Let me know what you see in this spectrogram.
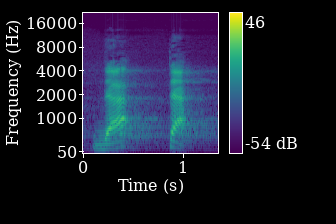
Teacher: Nah, ini mutajanisain karena sejenis, sama-sama makhrajnya sama di ujung lidah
